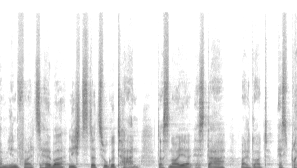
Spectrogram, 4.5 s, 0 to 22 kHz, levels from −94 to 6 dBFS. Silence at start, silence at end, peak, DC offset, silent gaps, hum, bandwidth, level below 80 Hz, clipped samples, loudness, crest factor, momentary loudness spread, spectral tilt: 0 s; 0 s; -22 dBFS; under 0.1%; none; none; over 20 kHz; -80 dBFS; under 0.1%; -40 LUFS; 18 dB; 10 LU; -4.5 dB/octave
